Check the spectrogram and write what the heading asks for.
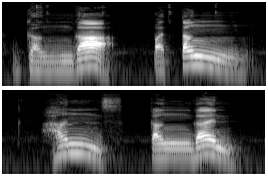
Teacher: इसका उच्चारण नाक से होता है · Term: अनुस्वार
